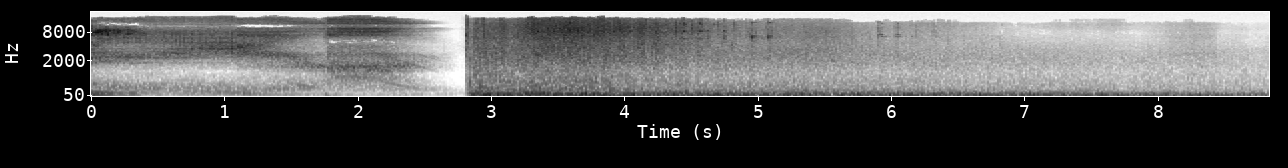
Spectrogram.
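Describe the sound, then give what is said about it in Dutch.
A rising whoosh cuts to a brief silence, then a massive booming explosion erupts and rumbles on for several seconds, loud and deep before slowly fading. “De bal werd warmer en warmer en warmer tegen zo'n hoge temperatuur dat dat leidde tot wat wij allemaal kennen als de beek.”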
